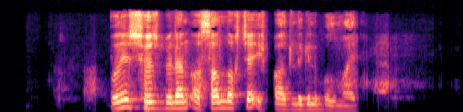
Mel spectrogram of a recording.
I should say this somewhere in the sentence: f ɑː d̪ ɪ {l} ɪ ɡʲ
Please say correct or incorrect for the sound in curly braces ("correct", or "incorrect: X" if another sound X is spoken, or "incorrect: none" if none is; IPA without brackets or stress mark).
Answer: correct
